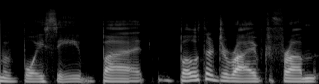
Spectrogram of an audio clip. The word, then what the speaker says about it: Boise: Also, there is no Z in Boise. It's pronounced Boise.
